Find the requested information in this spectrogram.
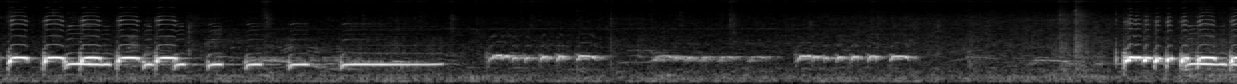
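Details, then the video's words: Loud local zebra dove singing to stir mating drive: high trilled notes over lower clipped coos, a long sustained low note, several bubbling high bursts with pauses, then a sharp loud phrase returning at the end. "Perkutut lokal GACOR suara besar NAIKAN BIRAHI."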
